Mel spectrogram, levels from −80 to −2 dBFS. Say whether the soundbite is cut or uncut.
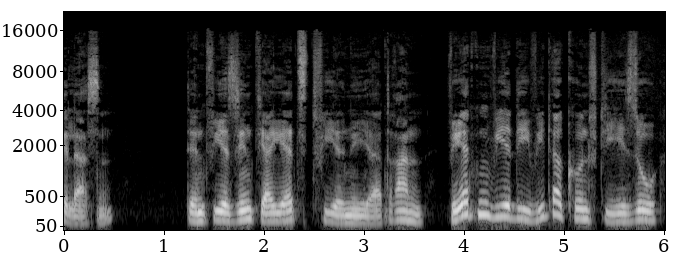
cut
